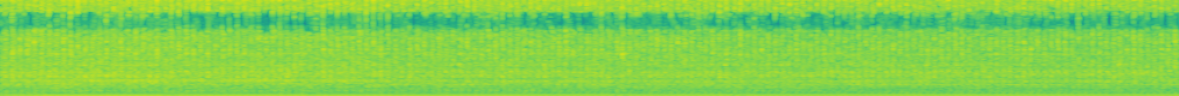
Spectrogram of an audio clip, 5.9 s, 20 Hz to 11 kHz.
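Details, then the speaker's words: Powerback 5000 W generator with a Tecumseh engine, before repair and started with ether. A loud, slightly uneven run on partial choke, about 3/4; it stalls when the choke is fully open. Owner suspects a moderately dirty carburetor, possibly bad gas. "Uh, it was running on almost 3/4 full run, but then when you put it all to 100% full run, meaning the choke flap is completely open, all air going in start to stall."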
